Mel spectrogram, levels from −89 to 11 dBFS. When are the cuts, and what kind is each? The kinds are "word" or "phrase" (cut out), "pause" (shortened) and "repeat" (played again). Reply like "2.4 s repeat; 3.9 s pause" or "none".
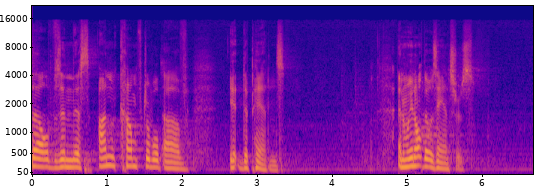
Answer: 1.7 s word; 5.2 s word

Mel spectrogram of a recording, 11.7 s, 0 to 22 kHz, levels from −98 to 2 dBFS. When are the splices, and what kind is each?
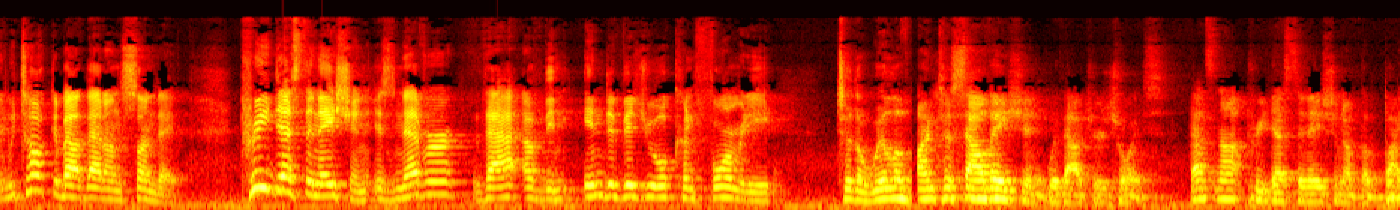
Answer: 7.6 s word

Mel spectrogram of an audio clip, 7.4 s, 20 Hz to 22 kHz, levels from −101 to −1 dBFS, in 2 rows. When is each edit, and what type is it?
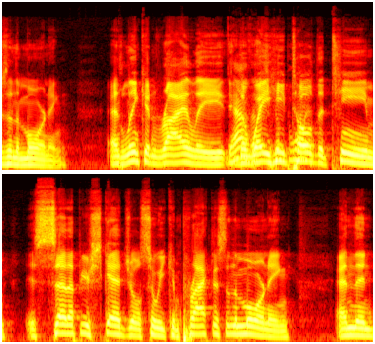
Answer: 1.2 s phrase; 3.8 s pause

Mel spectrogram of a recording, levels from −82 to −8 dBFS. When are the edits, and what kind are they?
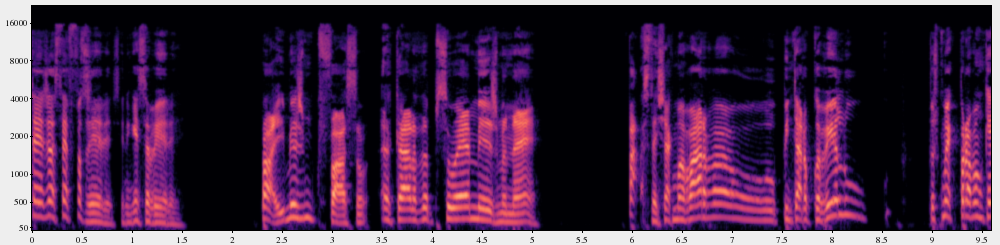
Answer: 6.4 s word

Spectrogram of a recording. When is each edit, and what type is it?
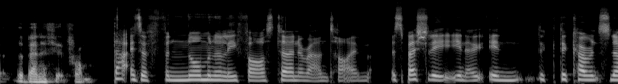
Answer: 1.0 s pause

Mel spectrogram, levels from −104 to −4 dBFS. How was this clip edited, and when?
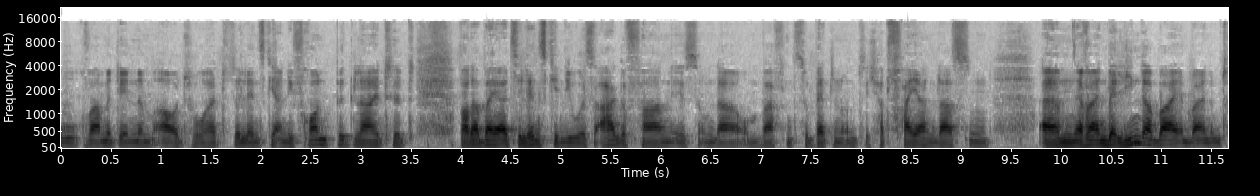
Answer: none

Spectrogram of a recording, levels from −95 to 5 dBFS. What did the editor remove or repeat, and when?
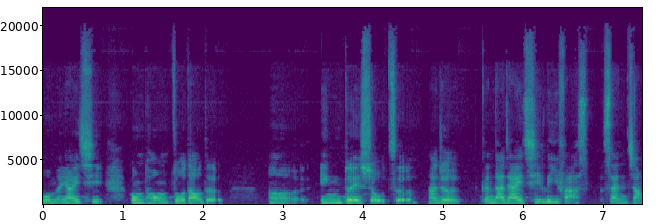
4.7 s pause

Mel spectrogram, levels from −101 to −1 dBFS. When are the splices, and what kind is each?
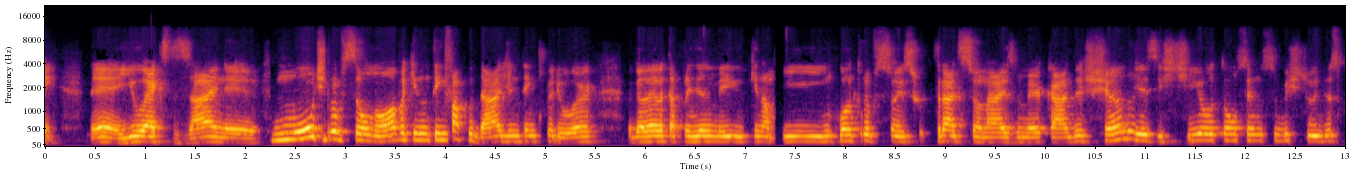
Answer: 2.2 s word; 2.8 s word; 4.0 s word; 4.9 s word; 7.3 s word; 8.1 s word; 8.9 s word; 10.3 s word; 10.9 s word

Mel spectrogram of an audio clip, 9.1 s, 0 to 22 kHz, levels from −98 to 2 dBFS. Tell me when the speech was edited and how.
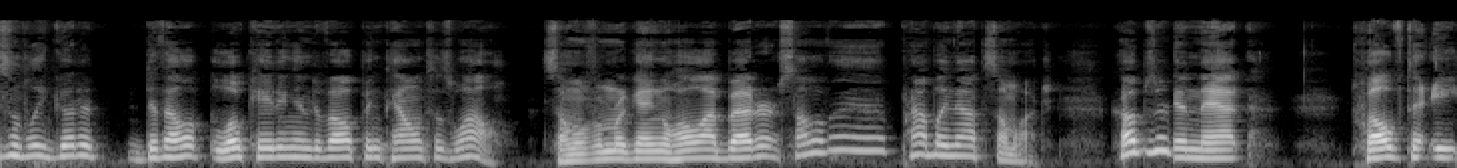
1.3 s word; 3.3 s pause; 5.2 s word; 7.3 s word

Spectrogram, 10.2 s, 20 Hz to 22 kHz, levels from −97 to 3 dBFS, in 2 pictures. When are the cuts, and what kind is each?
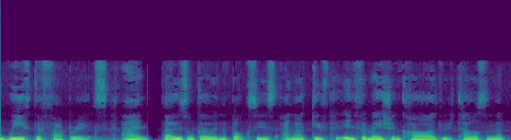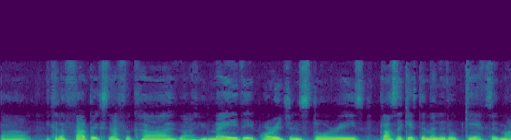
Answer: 1.2 s pause; 3.3 s word; 5.5 s pause; 8.8 s pause

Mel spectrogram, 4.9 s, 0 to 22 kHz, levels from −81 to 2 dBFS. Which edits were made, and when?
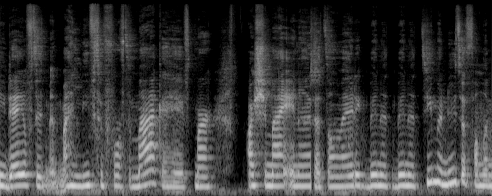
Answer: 1.2 s word; 3.1 s word; 3.9 s repeat

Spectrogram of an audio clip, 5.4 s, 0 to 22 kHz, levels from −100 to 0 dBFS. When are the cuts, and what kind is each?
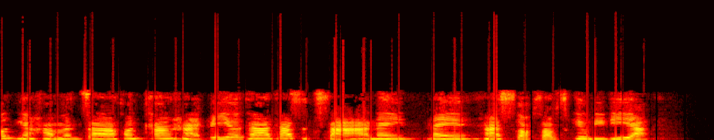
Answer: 3.9 s word

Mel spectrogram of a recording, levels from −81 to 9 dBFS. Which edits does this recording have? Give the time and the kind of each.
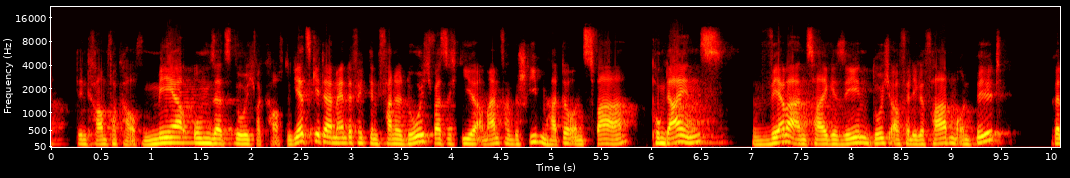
2.0 s word; 5.9 s pause; 7.0 s pause

